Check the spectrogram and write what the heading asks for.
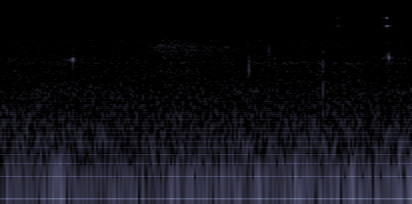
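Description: Near silence: faint room tone with two small clicks, one under a second in and one near the end.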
